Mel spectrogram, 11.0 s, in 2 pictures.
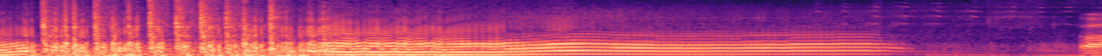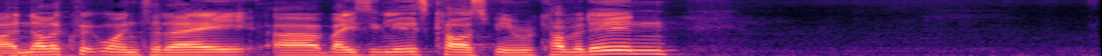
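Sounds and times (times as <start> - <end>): sharp exhaust pops: 0.0 - 5.7
car engine revving: 0.0 - 6.0.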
